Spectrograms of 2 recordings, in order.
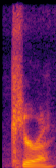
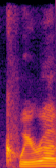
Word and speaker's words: Kira: Kira, yeah. Kira. I always want to say like the Q, like Quira or something, but yeah, I don't think that's right.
